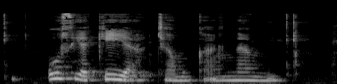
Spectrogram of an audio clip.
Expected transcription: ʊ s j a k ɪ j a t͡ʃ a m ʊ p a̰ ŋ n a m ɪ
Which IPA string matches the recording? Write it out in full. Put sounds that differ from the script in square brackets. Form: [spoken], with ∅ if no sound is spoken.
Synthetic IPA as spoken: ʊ s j a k ɪ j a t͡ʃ a m ʊ [k] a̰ ŋ n a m ɪ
